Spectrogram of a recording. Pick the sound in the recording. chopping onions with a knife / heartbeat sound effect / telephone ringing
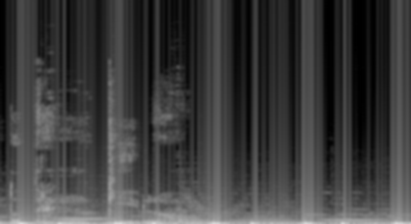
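heartbeat sound effect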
